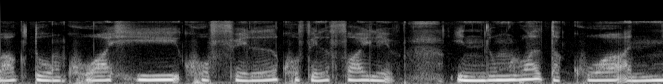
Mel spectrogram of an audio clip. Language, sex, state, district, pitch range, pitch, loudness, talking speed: Mizo, female, Mizoram, Aizawl, 185-205 Hz, 195 Hz, -13 LUFS, 125 wpm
